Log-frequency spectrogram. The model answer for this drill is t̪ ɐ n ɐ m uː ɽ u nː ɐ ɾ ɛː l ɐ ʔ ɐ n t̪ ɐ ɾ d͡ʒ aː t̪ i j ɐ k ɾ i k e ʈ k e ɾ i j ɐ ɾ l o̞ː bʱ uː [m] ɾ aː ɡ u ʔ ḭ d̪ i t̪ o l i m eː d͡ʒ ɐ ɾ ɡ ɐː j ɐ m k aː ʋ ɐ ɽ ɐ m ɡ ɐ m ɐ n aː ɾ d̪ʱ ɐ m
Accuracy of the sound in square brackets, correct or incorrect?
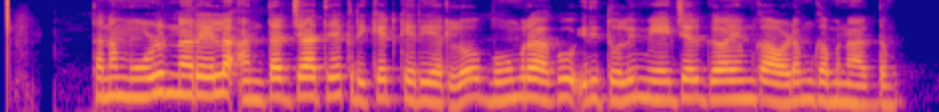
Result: correct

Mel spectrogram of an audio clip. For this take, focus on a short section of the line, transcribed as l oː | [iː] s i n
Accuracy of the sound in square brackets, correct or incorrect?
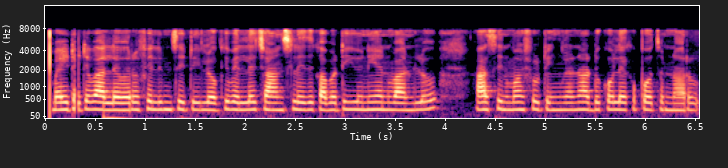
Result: incorrect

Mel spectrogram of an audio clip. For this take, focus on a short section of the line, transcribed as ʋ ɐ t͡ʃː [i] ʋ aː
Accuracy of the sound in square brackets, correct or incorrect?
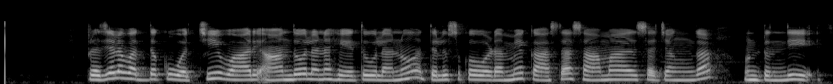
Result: correct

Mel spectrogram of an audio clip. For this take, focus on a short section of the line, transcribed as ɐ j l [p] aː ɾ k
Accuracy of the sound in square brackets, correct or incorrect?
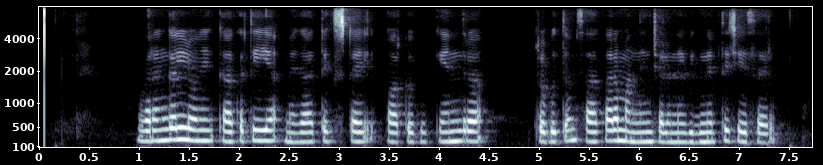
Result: correct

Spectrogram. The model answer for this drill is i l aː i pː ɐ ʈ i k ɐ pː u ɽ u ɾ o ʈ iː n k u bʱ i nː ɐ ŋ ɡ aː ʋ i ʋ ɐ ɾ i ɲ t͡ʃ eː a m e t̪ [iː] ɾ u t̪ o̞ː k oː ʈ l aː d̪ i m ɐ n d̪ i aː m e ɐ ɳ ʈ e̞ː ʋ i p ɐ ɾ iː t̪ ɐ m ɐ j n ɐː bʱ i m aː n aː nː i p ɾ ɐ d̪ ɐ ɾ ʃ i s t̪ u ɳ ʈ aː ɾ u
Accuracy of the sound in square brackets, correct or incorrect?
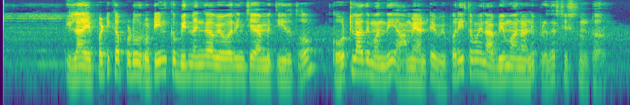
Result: correct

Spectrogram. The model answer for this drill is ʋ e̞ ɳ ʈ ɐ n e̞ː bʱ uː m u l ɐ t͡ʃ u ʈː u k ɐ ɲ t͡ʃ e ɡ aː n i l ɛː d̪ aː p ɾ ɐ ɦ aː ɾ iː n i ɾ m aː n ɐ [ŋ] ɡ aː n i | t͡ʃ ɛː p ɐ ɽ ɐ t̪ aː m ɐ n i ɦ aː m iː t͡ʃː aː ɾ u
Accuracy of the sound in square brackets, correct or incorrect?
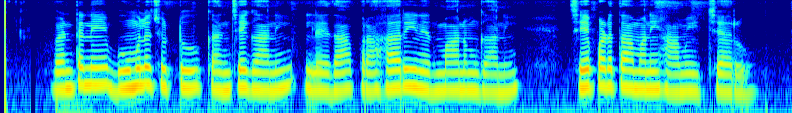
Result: incorrect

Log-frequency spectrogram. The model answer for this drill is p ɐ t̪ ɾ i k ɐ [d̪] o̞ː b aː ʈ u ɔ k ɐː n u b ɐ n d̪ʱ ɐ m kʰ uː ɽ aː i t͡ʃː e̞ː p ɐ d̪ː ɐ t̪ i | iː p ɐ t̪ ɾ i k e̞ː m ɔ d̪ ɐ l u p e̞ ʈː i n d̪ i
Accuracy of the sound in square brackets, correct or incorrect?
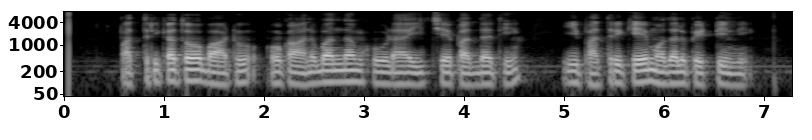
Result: incorrect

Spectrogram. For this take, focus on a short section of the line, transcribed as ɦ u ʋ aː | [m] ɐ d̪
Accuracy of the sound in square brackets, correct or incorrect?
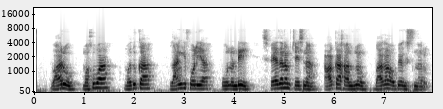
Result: correct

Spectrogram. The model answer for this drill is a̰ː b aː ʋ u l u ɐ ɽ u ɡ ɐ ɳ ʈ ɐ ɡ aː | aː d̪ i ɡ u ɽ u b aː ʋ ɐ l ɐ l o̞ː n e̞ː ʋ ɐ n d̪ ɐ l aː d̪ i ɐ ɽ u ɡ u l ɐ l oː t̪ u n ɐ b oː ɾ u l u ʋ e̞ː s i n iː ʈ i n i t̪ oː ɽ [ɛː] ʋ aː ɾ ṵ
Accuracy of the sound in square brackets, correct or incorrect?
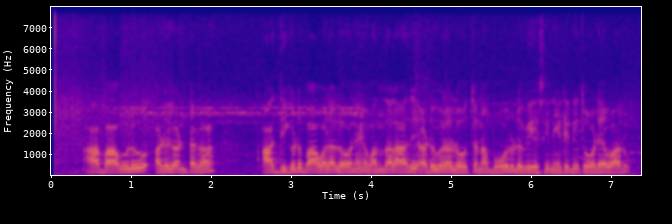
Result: correct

